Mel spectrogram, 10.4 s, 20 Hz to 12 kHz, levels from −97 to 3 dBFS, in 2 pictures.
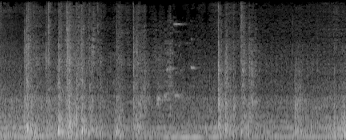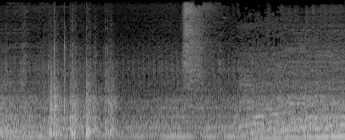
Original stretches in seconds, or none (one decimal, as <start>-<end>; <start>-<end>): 0.0-1.8; 2.6-4.8; 5.8-9.5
